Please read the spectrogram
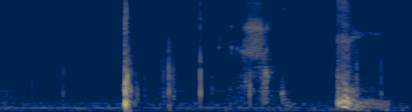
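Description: A single sharp knock about a second in, then a breathy hiss and, near the end, a short breathy vocal sound from a child, over light handling noise.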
